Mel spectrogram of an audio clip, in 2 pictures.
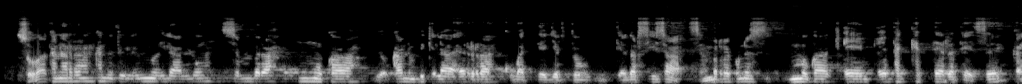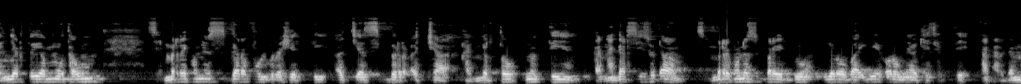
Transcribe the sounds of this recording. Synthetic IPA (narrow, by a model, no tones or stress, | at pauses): sʊ̰ɾaːkɐnɐrːaːŋkɐnʊt̪ɪlɪnːoːɪlaːlːuːnsɪmbɪɾɐmːʊkajoːkaːnbɪkʼɪlaːɪrːɐkʼʊbɐt̪ːeːd͡ʒɪɾt̪ʊnʊt̪ːɪɐɡɐɾsiːsasɪmbɪrːɛkʊnɪs | mːʊkakʼeːŋk̪ʼeːt̪ɐkːɛt̪ːeːɪrːɐt̪eːsːɛkɐnd͡ʒɛɾt̪ʊjɐmːuːt̪ɐʔʊm | sɪmbɪrːɛkʊnɪsɡɐɾɐfulɾɐʃɛt̪ːɪɐt͡ʃːɪɐsbɪrɐt͡ʃːaːkɐnd͡ʒɛɾt̪ʊnʊt̪ːɪkɐ̰nɐɡɐɾsiːsʊᶑaːmsɪmbɪrːɛkʊnɪsbɐɾɐɛd̪ːuːjɛɾo̞ːbaːjʔeːʔɔɾɔmɪjaːke̞ːsːɐt̪ːɪk̪ɐnɐ̰ɾɡɐnː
